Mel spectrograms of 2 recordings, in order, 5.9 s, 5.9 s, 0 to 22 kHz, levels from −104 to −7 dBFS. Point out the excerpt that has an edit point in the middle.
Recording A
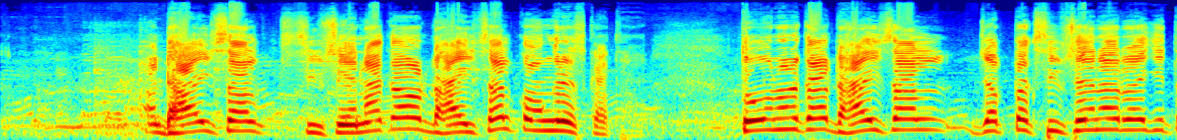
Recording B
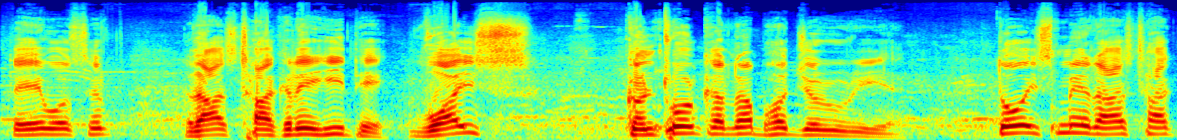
B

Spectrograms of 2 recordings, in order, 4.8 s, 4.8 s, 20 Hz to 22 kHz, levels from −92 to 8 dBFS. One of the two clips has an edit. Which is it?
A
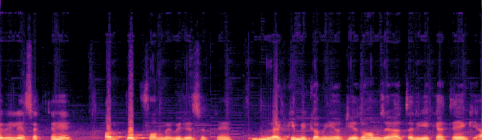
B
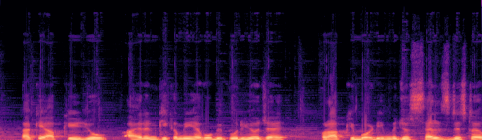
A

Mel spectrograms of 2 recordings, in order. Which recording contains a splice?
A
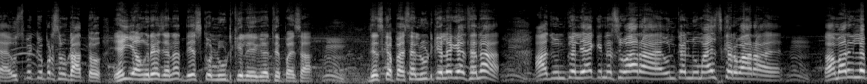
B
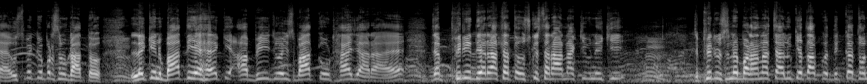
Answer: A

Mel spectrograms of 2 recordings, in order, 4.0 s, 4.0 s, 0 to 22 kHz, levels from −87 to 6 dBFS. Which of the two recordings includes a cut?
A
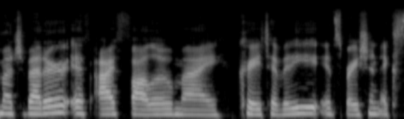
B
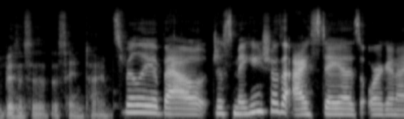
B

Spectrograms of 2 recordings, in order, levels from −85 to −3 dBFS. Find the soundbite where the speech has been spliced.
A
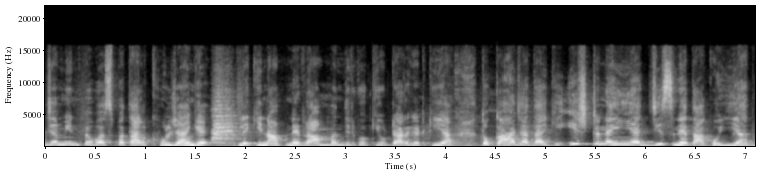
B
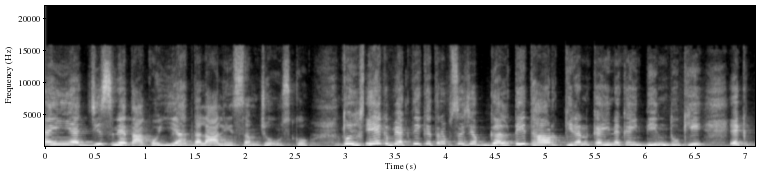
B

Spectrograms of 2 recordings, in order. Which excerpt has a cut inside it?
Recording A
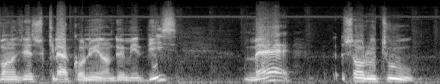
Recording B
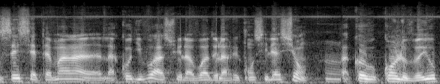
B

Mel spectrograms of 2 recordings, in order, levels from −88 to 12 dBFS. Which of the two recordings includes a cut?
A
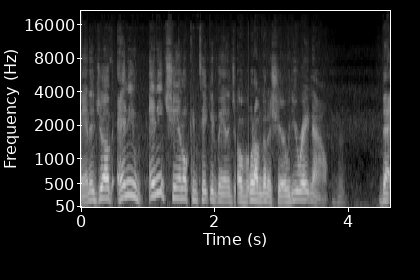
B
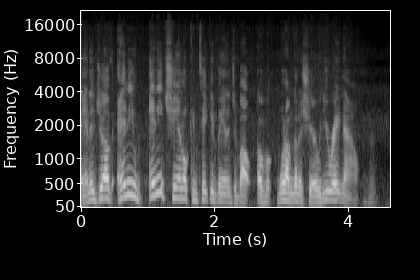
A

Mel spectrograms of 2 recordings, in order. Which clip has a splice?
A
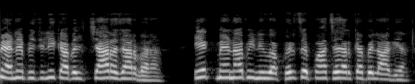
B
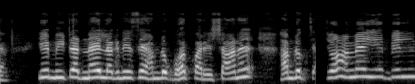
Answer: B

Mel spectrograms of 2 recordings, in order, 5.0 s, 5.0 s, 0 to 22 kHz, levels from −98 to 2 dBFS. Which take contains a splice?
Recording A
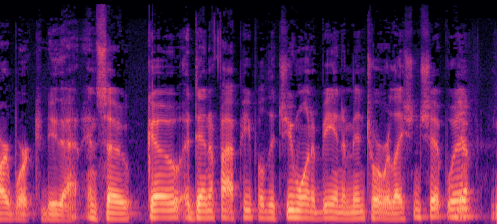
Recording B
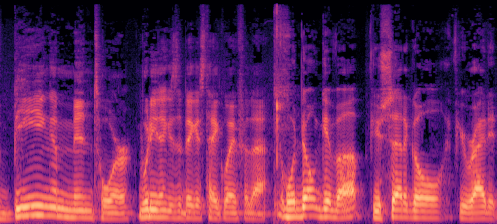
B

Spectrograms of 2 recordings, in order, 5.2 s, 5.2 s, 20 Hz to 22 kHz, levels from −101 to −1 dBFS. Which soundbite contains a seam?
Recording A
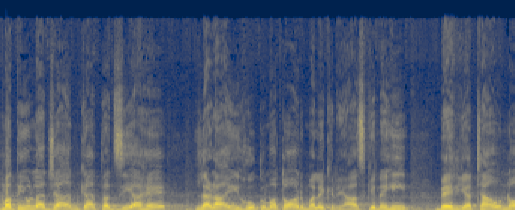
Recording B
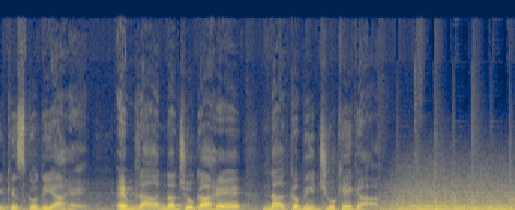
B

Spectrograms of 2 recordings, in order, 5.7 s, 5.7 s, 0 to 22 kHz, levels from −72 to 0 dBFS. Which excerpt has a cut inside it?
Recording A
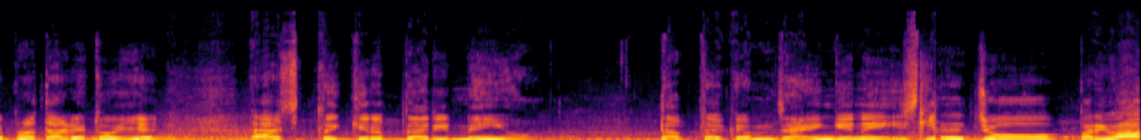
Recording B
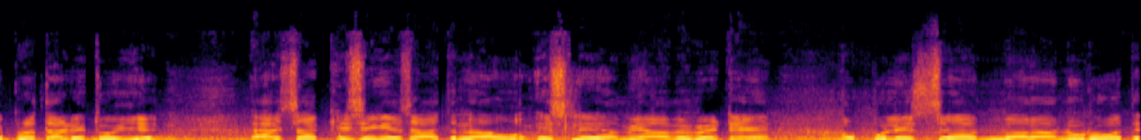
A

